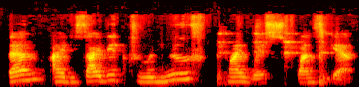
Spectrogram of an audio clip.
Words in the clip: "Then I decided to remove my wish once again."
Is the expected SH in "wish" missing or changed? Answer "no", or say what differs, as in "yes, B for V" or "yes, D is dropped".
yes, S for SH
